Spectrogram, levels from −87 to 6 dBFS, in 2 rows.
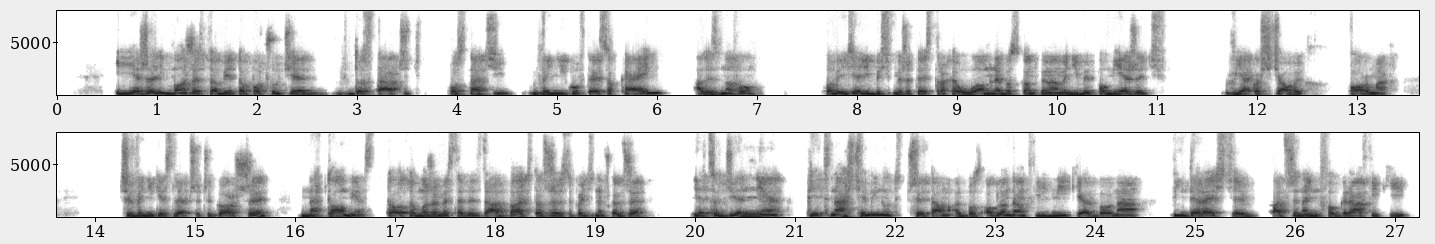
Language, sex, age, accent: Polish, male, 40-59, native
